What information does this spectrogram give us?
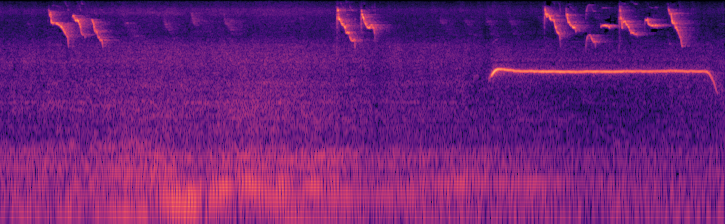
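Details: Rare pleci dakun, a mountain white-eye endemic to Merapi and said to sing vigorously despite age, delivers spaced bursts of thin, high descending chirps, then a long steady whistle beneath busier twittering toward the end.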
